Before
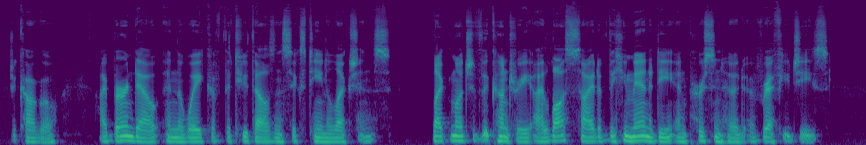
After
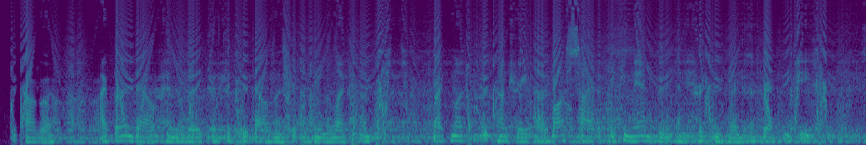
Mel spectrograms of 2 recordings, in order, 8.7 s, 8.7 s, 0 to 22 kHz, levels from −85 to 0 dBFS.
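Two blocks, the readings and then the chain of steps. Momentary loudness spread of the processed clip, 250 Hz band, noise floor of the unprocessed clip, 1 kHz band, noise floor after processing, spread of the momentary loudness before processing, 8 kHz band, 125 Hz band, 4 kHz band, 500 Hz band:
4 LU, -5.5 dB, -77 dBFS, -4.5 dB, -48 dBFS, 9 LU, -3.0 dB, -4.5 dB, -7.0 dB, -5.5 dB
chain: backward echo that repeats 128 ms, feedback 80%, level -13.5 dB; compression, threshold -36 dBFS, peak gain reduction 11.5 dB; decimation with a swept rate 12×, swing 160% 1.7 Hz; echo that smears into a reverb 497 ms, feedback 55%, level -10 dB; trim +1 dB

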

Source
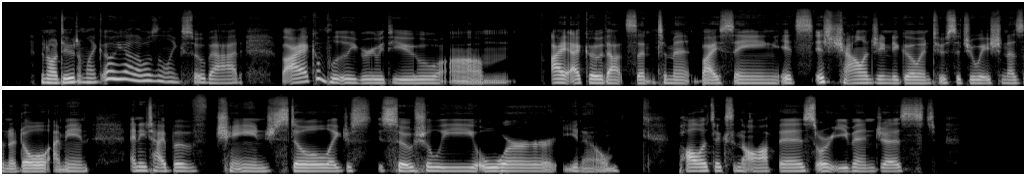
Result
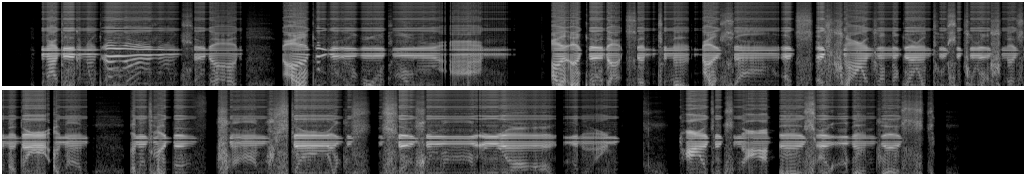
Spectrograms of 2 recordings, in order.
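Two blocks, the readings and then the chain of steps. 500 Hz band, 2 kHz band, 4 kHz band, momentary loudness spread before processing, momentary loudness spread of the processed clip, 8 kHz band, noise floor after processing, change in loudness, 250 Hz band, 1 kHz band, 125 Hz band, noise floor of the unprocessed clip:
-14.5 dB, +11.0 dB, +4.5 dB, 10 LU, 9 LU, +4.5 dB, under -85 dBFS, +2.5 dB, -17.5 dB, 0.0 dB, -14.5 dB, under -85 dBFS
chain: short-mantissa float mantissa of 2-bit; polarity switched at an audio rate 1.9 kHz

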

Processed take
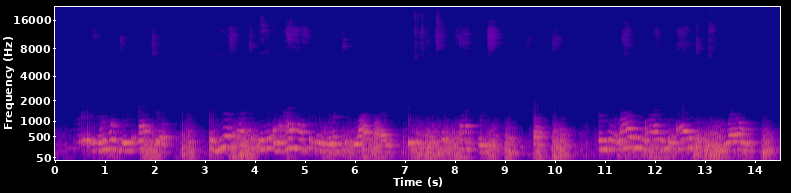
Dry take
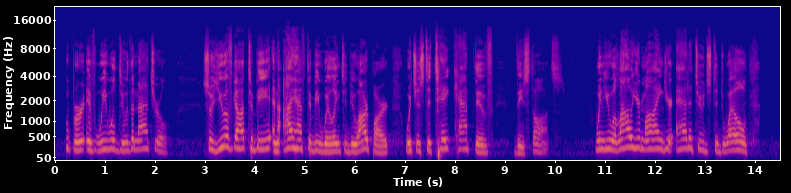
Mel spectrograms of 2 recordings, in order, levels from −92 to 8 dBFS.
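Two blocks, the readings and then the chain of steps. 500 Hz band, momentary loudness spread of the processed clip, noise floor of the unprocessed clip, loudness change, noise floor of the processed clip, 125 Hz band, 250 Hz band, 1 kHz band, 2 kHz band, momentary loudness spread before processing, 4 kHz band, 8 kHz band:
-4.0 dB, 7 LU, -78 dBFS, -5.0 dB, -59 dBFS, +2.5 dB, -2.5 dB, -9.0 dB, under -35 dB, 12 LU, under -40 dB, under -25 dB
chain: spectral sustain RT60 0.33 s; wind noise 230 Hz -36 dBFS; hum notches 60/120/180/240/300/360/420/480 Hz; slow attack 231 ms; high-pass 63 Hz 6 dB/octave; doubling 17 ms -9.5 dB; Chebyshev shaper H 5 -24 dB, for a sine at -16 dBFS; inverse Chebyshev band-stop 2–5.1 kHz, stop band 70 dB; gate -41 dBFS, range -24 dB; compression 10:1, threshold -48 dBFS, peak gain reduction 22.5 dB; on a send: flutter echo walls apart 6 m, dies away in 0.66 s; on the sum: trim +10 dB

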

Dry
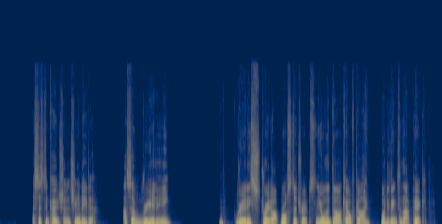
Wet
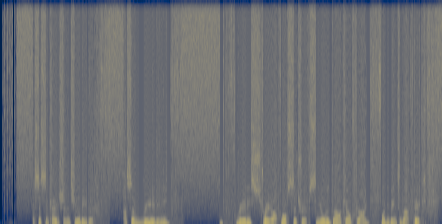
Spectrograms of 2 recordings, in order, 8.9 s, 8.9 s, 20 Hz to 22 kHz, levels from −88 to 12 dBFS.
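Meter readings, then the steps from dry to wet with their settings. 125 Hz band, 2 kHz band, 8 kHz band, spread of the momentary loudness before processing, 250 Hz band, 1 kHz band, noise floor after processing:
0.0 dB, +4.0 dB, +23.0 dB, 15 LU, 0.0 dB, +0.5 dB, -31 dBFS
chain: zero-crossing glitches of -14.5 dBFS; reverse; upward compressor, threshold -22 dBFS; reverse

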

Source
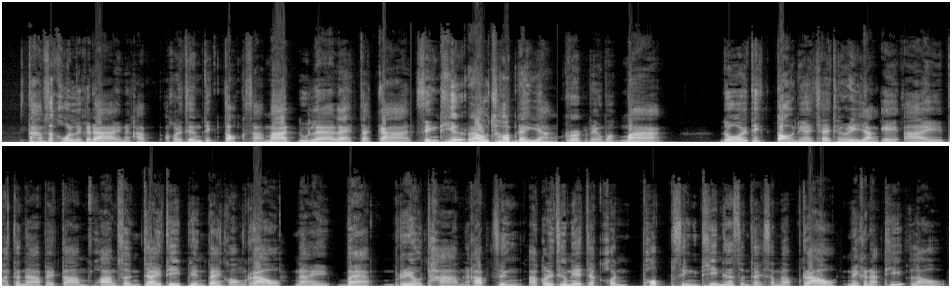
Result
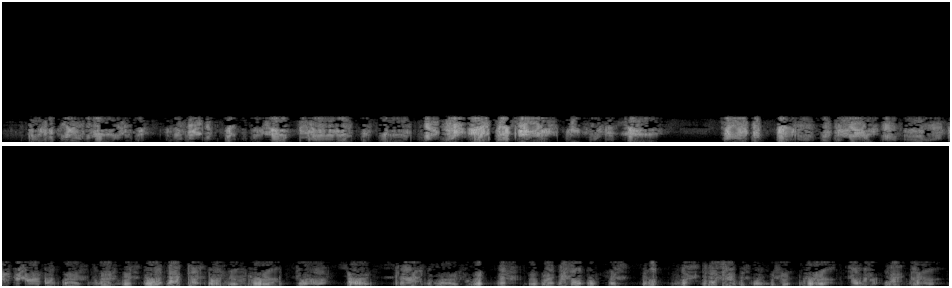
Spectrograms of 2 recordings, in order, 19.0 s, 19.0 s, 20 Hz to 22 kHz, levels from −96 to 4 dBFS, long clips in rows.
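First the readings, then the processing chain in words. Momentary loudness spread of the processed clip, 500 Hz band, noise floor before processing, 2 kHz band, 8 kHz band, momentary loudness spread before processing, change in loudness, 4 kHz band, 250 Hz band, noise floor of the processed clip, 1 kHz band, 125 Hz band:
18 LU, -24.0 dB, -57 dBFS, -10.0 dB, under -40 dB, 8 LU, -16.5 dB, -9.0 dB, -33.0 dB, -76 dBFS, -20.0 dB, under -40 dB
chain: spectral gate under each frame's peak -30 dB weak; frequency inversion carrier 3.8 kHz; band-pass sweep 1.7 kHz -> 470 Hz, 9.51–10.05 s; trim +14.5 dB

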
